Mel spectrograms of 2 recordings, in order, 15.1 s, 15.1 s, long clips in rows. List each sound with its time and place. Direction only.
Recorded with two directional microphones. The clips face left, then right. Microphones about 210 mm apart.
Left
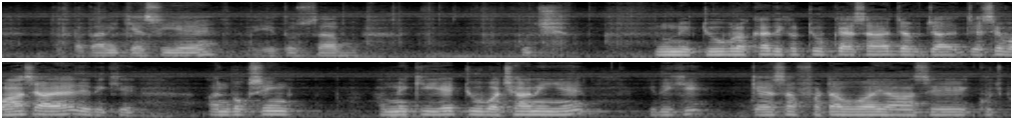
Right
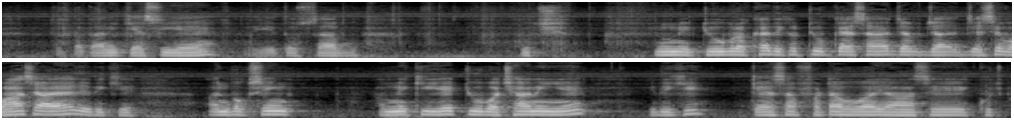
0.7 s speech: 45° right (ahead or behind)
4.9 s speech: 50° right (ahead or behind)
